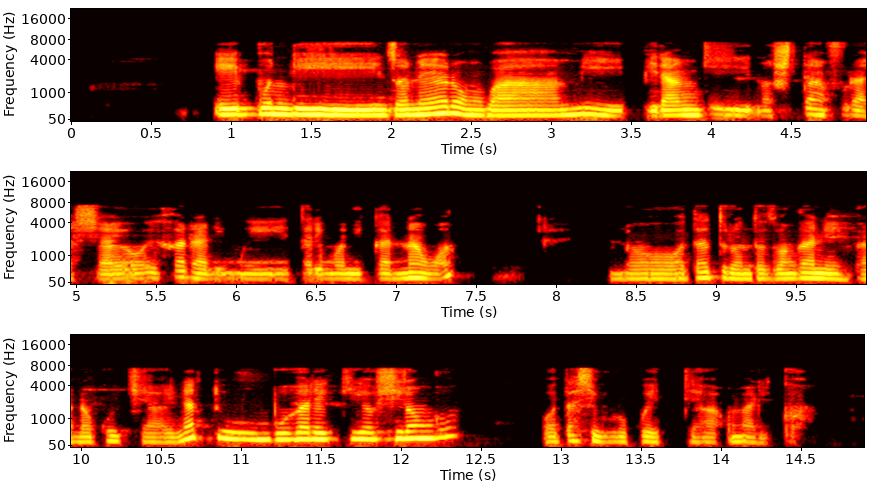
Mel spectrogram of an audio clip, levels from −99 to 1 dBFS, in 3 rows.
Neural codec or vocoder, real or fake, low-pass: vocoder, 44.1 kHz, 80 mel bands, Vocos; fake; 7.2 kHz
